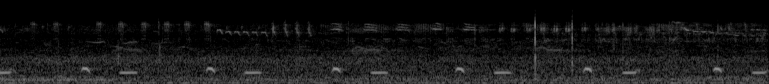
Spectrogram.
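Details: A common cuckoo at RSPB Middleton Lakes on 20 May 2022 gives its falling two-note 'cuck-oo' six times, about once every 1.2 seconds, over high twittering from other small birds.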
